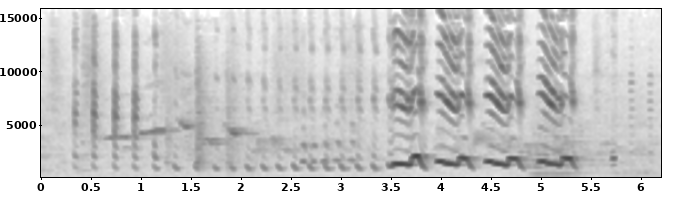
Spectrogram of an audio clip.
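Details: Forest-voice laughingthrush song used for training young birds: a fast run of short clipped notes speeding up, then four loud, separate wavering whistled phrases, each rising then dropping, with a faint hum in the background.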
